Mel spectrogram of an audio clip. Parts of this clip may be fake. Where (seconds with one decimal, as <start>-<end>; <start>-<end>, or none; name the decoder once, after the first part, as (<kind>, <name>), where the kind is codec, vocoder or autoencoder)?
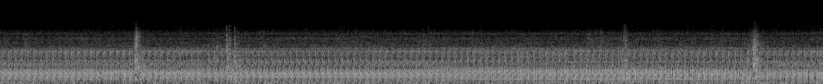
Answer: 1.0-1.9 (vocoder, Vocos); 5.2-5.7; 6.2-8.2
